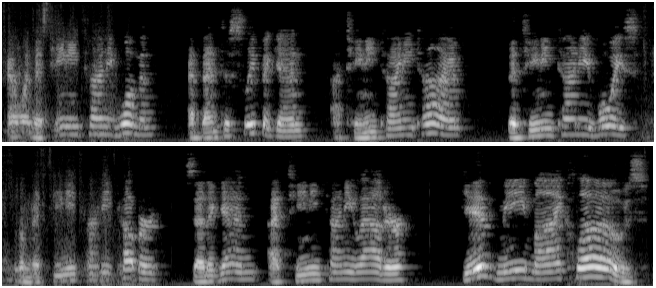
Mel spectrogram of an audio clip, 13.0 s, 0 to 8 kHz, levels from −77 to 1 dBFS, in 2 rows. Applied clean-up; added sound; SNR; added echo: neural separator model SepFormer DNS4.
